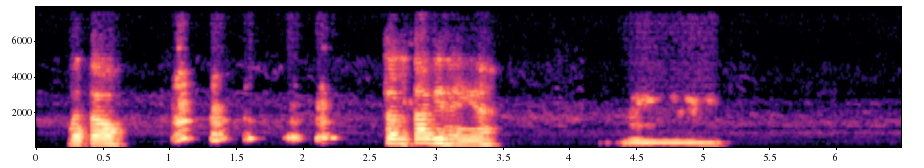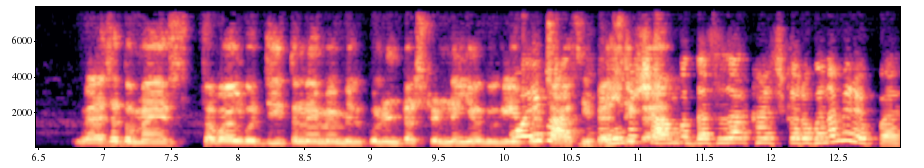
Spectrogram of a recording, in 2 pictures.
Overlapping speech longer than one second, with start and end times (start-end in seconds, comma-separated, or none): 10.0-11.2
